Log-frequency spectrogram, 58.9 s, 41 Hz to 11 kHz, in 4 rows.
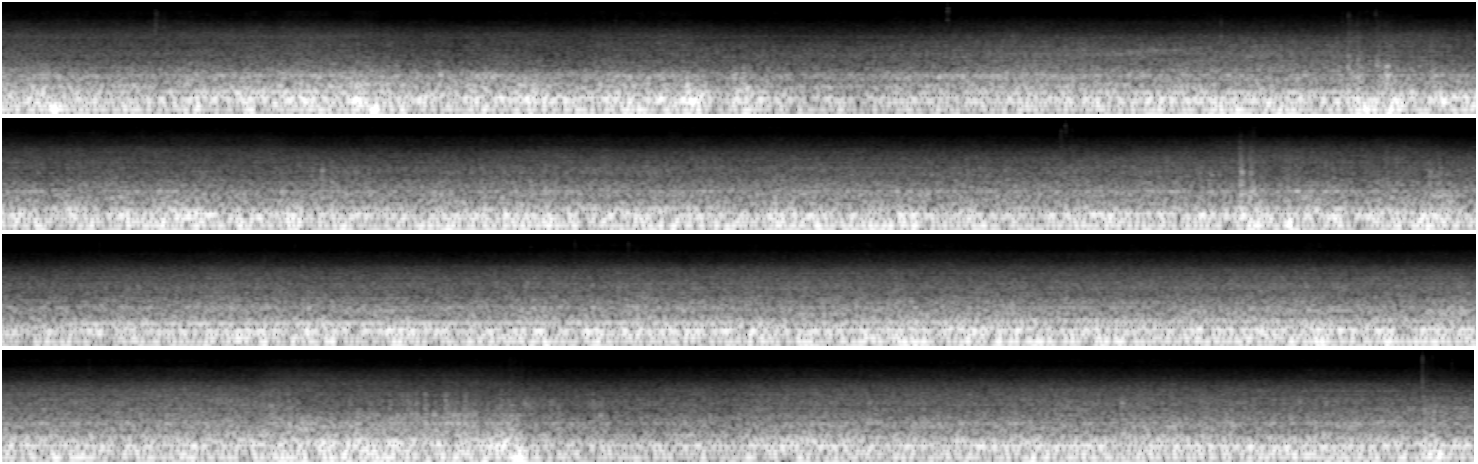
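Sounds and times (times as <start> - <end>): car road and engine rumble: 0.0 - 58.9.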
